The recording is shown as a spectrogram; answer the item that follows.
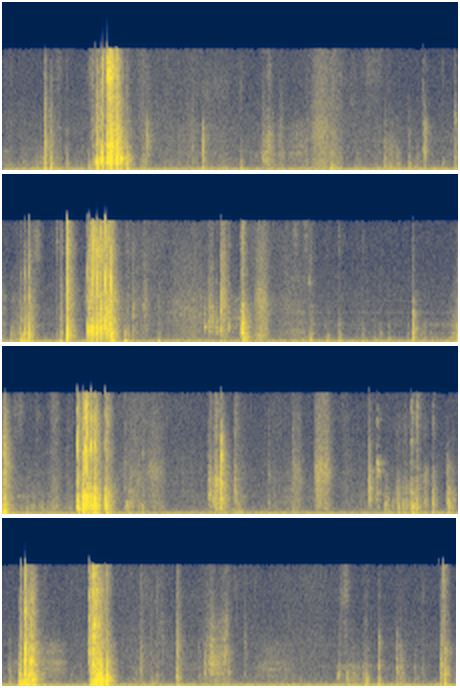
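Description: Plastic locking pins of an IKEA EKET cabinet pressed into the holes along its panel edges, each one snapping home with a sharp click. About half a dozen clicks come a few seconds apart, with fainter knocks of handling between them.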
